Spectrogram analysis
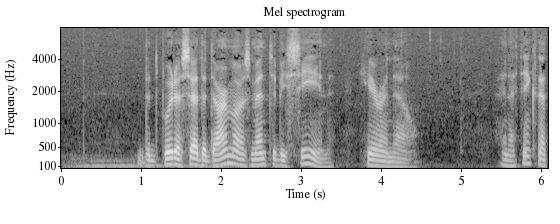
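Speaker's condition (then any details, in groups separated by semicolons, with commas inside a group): No condition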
